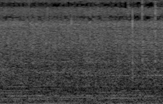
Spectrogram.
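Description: Scallops frying in a pan of butter give a steady, close sizzle with faint crackle, carrying on through the moment with no voices.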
